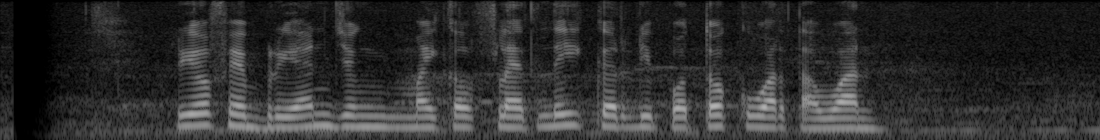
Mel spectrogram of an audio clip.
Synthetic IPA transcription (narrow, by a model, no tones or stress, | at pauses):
riofɛbɾiand͡ʒɨŋmaikəlflɛt̪likɨrdipɔt̪ɔkuwart̪awan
